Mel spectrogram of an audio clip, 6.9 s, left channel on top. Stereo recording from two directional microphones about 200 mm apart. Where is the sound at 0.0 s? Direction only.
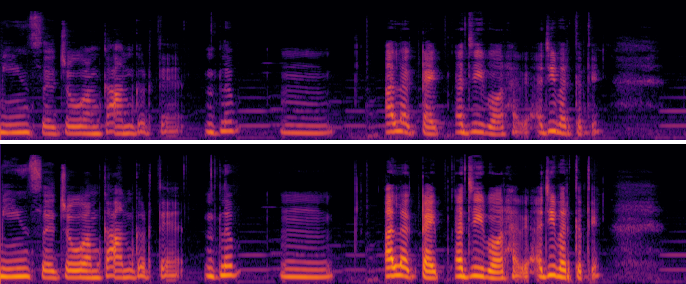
45° right (ahead or behind).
